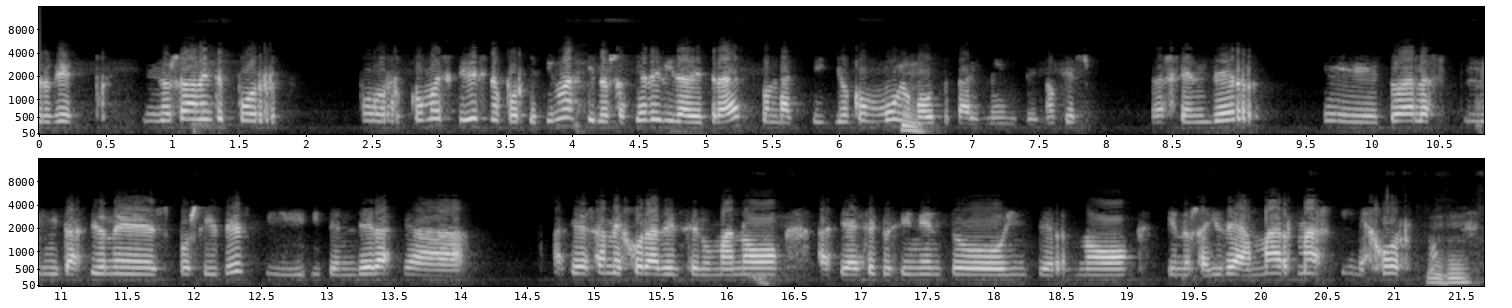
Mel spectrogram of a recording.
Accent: Almodóvar del Campo, Castilla-La Mancha, Spain; que allí anduvieron por mi pueblo, pisaron Almodóvar también del campo

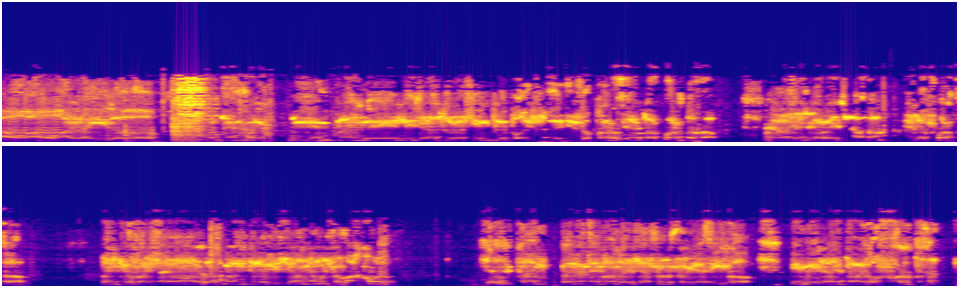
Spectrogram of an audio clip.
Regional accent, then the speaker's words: Ciudad Real, Castilla-La Mancha, Spain; porque yo soy de Ciudad Real y mi padre me enviaba para pagar la pensión y por el colegio mayor

